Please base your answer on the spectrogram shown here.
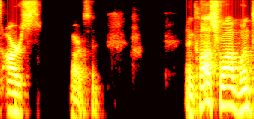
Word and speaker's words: Urs: Pronounce Ars.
